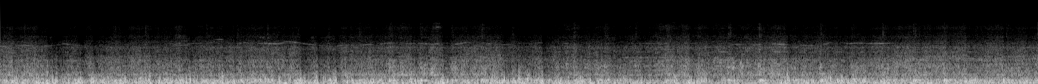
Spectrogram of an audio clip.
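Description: Passenger coach of an express train running at speed, heard from an open window: a steady, loud rumble of wheels on rails, with light clicks as the wheels pass rail joints.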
